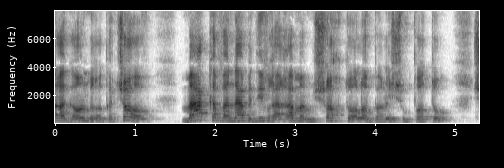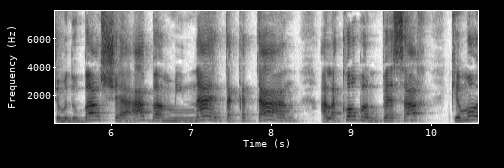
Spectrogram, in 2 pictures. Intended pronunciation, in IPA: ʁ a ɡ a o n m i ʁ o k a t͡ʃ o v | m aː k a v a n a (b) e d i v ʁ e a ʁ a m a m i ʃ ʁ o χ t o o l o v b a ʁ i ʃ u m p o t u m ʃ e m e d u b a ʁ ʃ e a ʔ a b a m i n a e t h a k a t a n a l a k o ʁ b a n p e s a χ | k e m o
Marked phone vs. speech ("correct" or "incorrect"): correct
